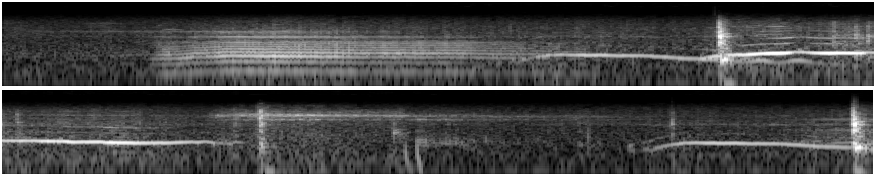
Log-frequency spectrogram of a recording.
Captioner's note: Briny and Salty snoring loudly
